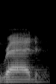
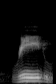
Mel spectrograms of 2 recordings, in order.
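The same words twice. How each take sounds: First: "read" pronounced like "red"; past-tense "read". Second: "read" pronounced like "reed"; present-tense "read". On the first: Teacher lists irregular verbs, "read" said as "red". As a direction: say "read" with a short e. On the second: Teacher lists irregular verbs, "read" said as "reed". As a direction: say "read" with a long ee. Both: Shown as a demonstration. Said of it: "some common irregular verbs".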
